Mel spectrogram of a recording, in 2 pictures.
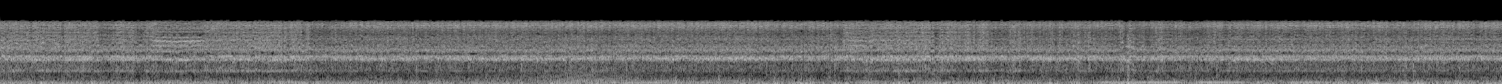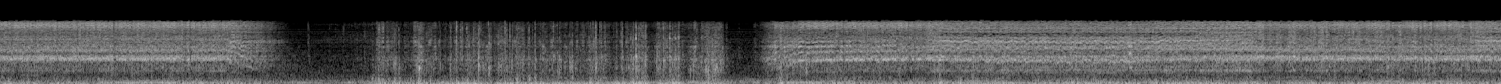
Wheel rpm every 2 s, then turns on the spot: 160, 170, 170, 170, 170, 170, 170, 170, 110, 20, 30, 110, 160, 170, 170.
18-22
